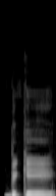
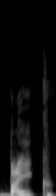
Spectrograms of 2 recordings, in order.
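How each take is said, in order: First: A vowel is sounded after the final consonant. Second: The word ends on the consonant, no vowel. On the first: The speaker calls it wrong. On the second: The speaker calls it right.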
